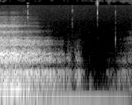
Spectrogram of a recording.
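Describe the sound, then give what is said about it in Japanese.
One deep exhaled breath during a guided breathing exercise: a soft, sighing rush of air that starts at full strength and tapers away over about a second, faint and alone. “はい、吸って、吐いて、”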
